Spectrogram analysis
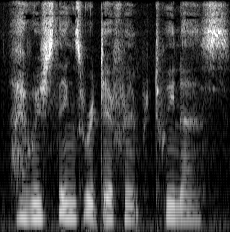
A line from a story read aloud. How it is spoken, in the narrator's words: Izuku said softly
